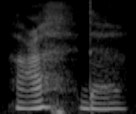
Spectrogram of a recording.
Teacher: عین کو حلق سے پڑھیں گے، ہا سینے سے. عہد، ان میں دا دو حرکہ لمبا.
